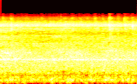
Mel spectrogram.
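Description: A steady, even rushing noise with no distinct events, continuing unchanged under a pause in the narration.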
